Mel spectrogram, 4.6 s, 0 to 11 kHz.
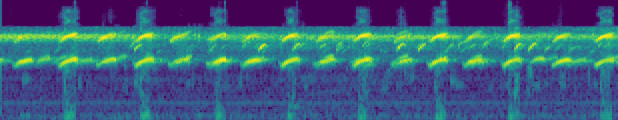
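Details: Foam nest tree frogs calling after dark, 30 January 2021 at 23:46, at Gowrie dam on Djuma Game Reserve, Sabi Sand Wildtuin, South Africa. Sharp clicks repeat about every half second over a pulsing, high chirping chorus.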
